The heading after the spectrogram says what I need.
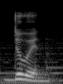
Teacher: Doing loses its nasal sound at the end, so it's just the N sound that we hear.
